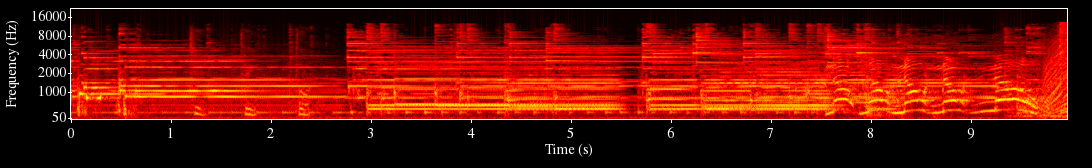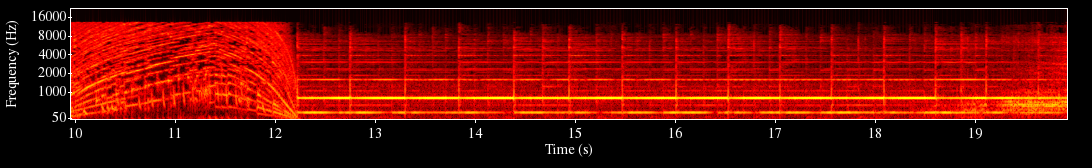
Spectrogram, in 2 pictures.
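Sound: jingling bells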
